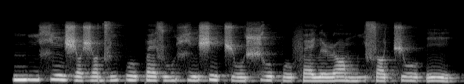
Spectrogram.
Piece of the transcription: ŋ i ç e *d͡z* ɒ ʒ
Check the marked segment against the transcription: incorrect: ʒ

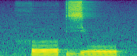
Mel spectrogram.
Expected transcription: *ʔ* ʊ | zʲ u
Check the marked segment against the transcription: incorrect: h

